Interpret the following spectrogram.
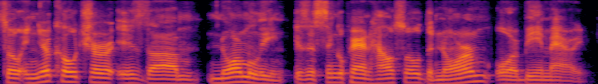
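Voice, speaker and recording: A man talks with a New York accent. His pitch varies in an ordinary way. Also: very clean recording, silent background. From New York City, Brooklyn. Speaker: interviewer. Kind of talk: interview.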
